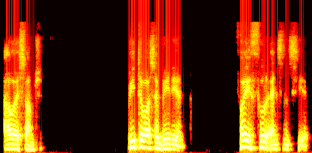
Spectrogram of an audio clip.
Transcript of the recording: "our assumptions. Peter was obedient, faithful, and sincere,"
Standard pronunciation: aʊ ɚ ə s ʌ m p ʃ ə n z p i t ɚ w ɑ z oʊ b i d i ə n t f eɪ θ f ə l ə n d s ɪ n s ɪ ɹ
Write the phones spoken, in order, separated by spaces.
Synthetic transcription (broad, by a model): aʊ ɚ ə s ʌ m p ʃ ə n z p i t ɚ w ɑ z oʊ b i d i ə n t f eɪ θ f ə l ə n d s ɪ n s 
